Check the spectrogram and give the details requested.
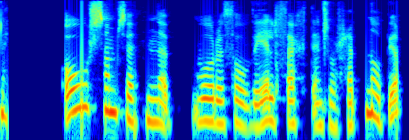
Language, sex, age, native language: Icelandic, female, 30-39, Icelandic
